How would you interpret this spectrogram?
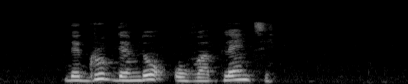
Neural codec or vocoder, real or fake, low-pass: none; real; 7.2 kHz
